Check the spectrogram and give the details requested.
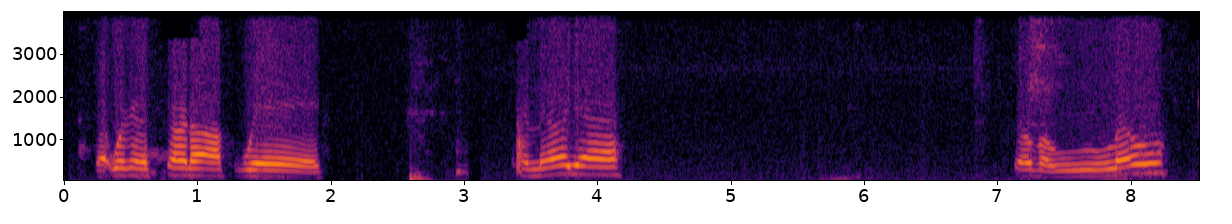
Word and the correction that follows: Saviola: Hard to pronounce that. – I think it's Saviola. Yeah, Camille Saviola.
